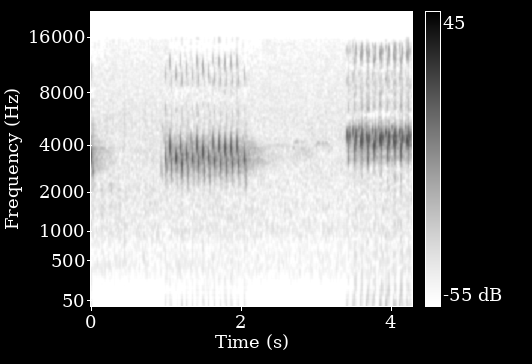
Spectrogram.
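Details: European greenfinch, free bird, delivering two rapid, evenly spaced trills of many repeated notes, each over a second long, separated by a short pause.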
